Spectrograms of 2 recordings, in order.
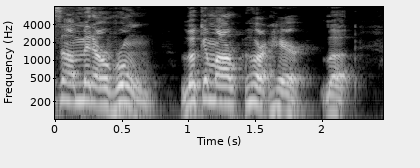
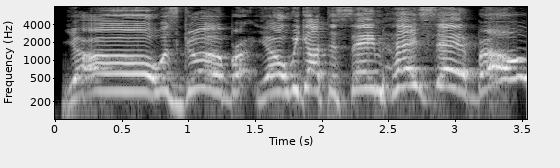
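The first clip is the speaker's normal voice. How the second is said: high-pitched, excited greeting; demo opener; 10 semitones higher, 3 dB louder, slower than usual. Shown as a demonstration. Coach demonstrating how to start a convo, excited. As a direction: hail him like a thrilling coincidence, drawn out. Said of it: "Watch how I easily fry you".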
